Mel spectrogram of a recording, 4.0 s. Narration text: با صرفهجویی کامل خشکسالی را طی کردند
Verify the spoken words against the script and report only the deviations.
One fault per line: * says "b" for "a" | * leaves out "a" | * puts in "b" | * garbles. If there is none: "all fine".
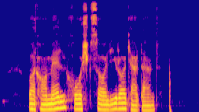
* leaves out "صرفهجویی"
* leaves out "طی"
